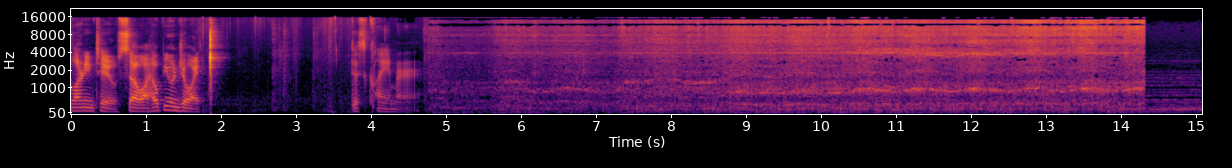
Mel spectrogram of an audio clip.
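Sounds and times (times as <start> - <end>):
power drill whining: 4.7 - 14.4.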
